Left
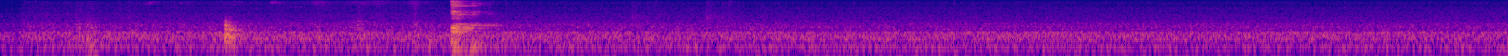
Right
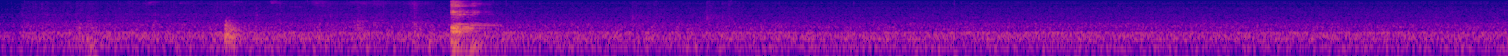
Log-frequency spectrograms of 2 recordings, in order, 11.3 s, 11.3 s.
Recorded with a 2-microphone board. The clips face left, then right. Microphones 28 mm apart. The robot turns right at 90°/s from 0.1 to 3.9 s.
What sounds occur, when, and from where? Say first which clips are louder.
0.6 s running footsteps: left 2 dB; 35° left (ahead or behind), 2.5 m; by 3.3 s 45° right (ahead or behind), 1.3 m
3.4 s a clunk: right 1 dB; 60° right, 1.6 m; by 4.2 s 15° right, 1.6 m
